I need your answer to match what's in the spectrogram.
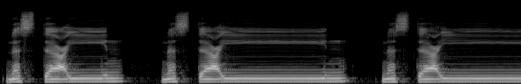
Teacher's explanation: جاء في هذه الياء حركتان، 4 حركات، 6 حركات · Term: المد العارض للسكون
